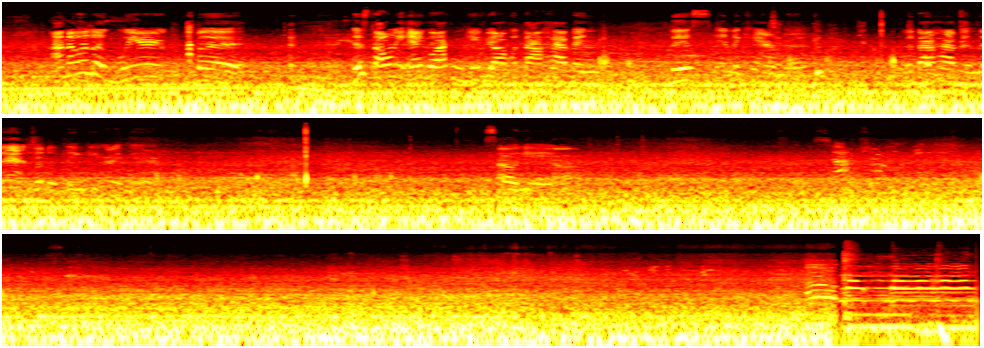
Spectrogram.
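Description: A car's tyres rumble steadily on a highway.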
